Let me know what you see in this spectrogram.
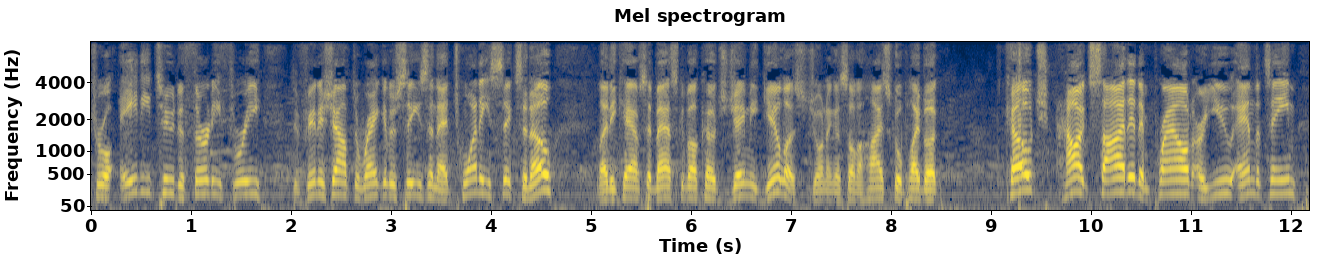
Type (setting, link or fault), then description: setting, busy venue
